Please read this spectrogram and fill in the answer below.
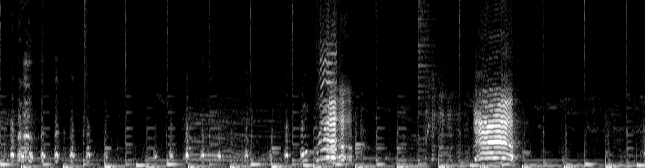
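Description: A goat bleating twice, about four and six seconds in, the second call louder, over background music with a steady beat.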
